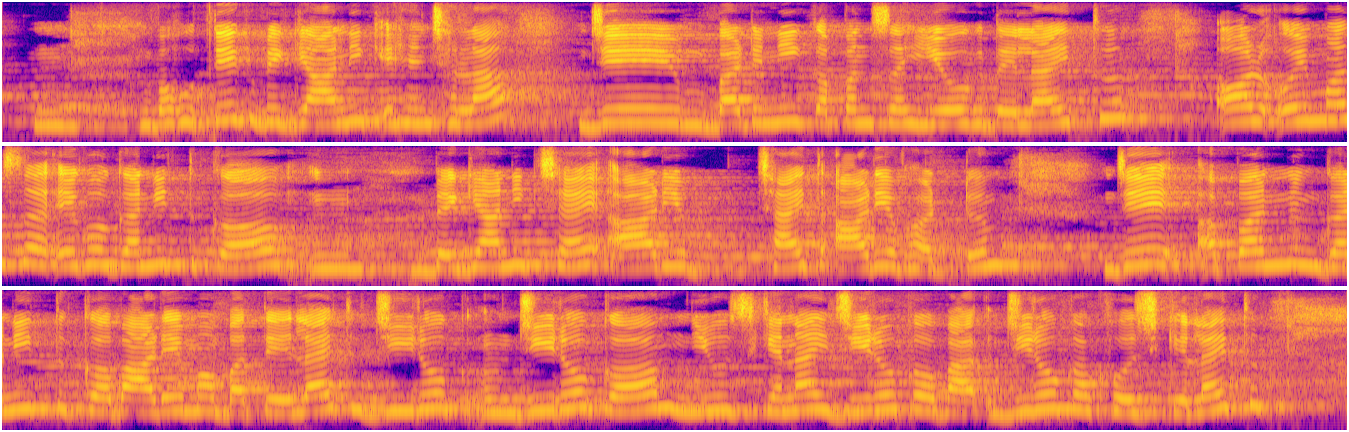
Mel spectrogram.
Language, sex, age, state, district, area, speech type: Maithili, female, 18-30, Bihar, Darbhanga, rural, spontaneous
